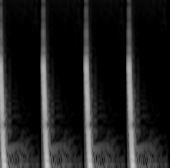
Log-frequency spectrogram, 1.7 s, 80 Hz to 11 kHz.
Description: VTDS2 Song Kit 04 Rap When I Come Around Kick.wav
